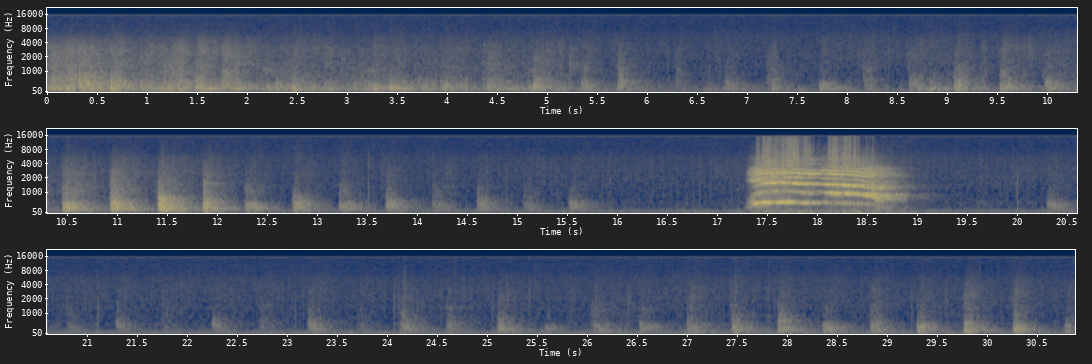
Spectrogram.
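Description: Many soldiers' boots tramping and shuffling on a hall floor as they form up, settling into separate footfalls. About halfway through comes one loud, drawn-out shouted call. After it, measured footsteps of a single person walk on the hard floor over a low steady film-soundtrack hum.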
